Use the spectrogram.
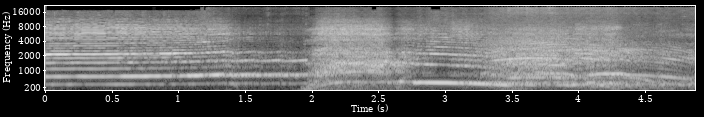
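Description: A crowd at a Karbala sermon gathering chants loud slogans praising Ali; one sustained voice leads, then many voices surge together in a dense, roaring chorus.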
